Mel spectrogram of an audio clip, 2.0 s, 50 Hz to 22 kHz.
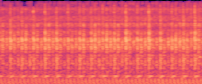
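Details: Digger diesel just after a 1,000-hour service, new fuel filter bled of air, fresh engine oil: steady, even idle with a fast regular clatter and no misses or uneven beats; running healthy.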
